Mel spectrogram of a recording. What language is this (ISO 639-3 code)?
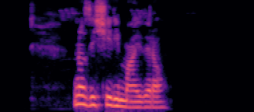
srd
